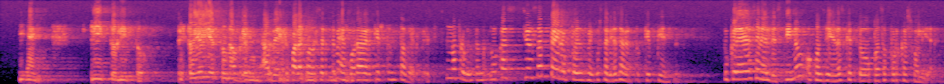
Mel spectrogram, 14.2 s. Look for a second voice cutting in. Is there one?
Yes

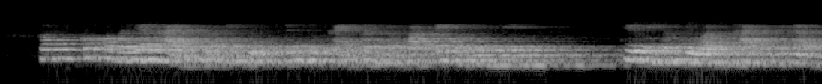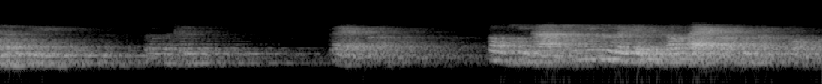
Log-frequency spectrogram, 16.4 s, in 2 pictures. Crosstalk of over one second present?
No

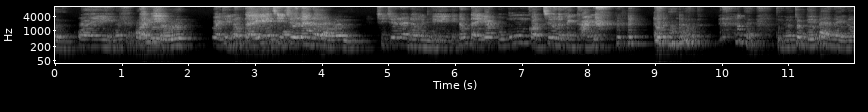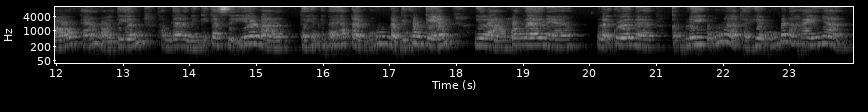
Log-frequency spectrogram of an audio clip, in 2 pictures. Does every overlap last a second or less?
No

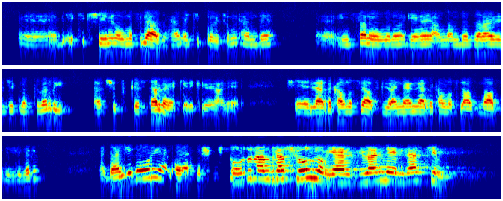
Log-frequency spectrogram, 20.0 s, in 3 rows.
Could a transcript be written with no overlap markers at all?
Yes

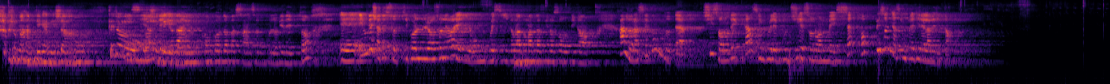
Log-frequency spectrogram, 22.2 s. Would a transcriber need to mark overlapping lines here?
Yes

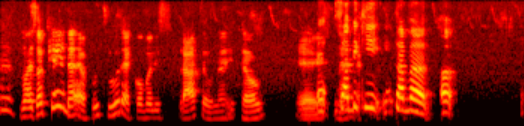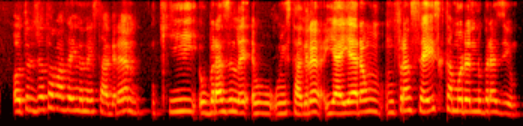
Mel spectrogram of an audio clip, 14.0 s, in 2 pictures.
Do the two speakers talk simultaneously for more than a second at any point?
No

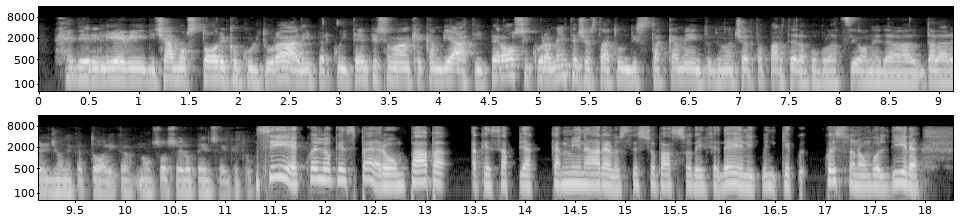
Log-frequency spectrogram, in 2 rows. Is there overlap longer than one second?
No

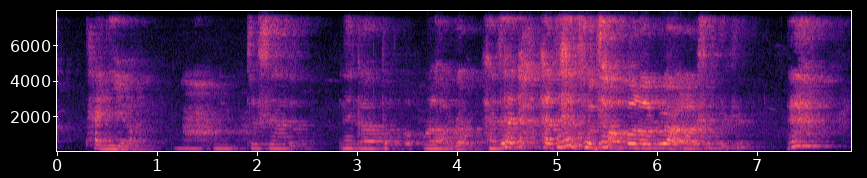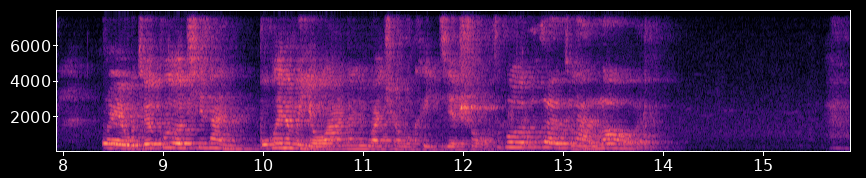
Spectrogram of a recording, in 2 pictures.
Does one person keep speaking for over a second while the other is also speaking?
No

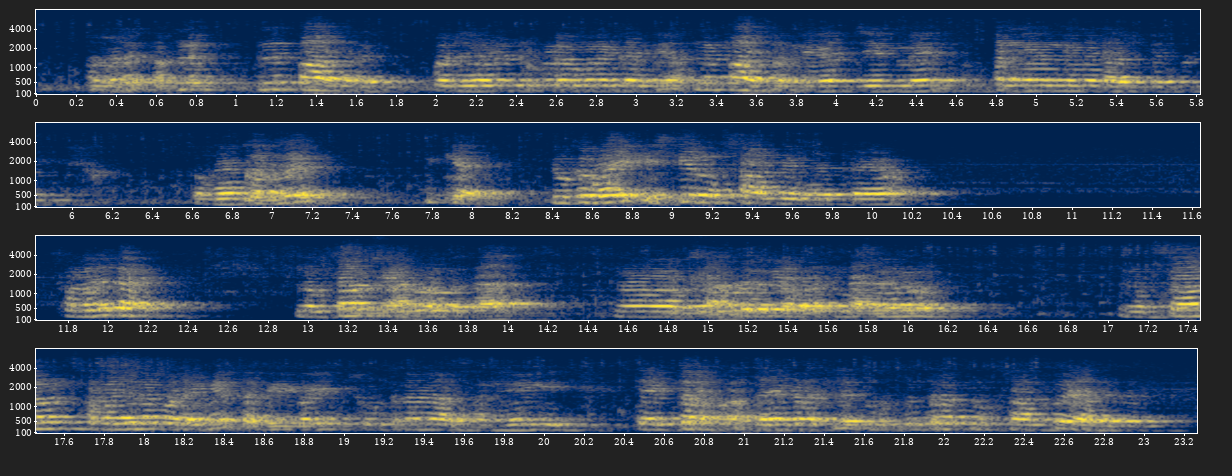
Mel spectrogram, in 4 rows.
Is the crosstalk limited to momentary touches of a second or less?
No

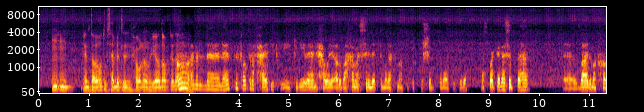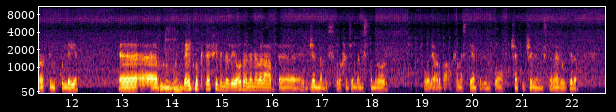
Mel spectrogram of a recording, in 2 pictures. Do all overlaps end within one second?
Yes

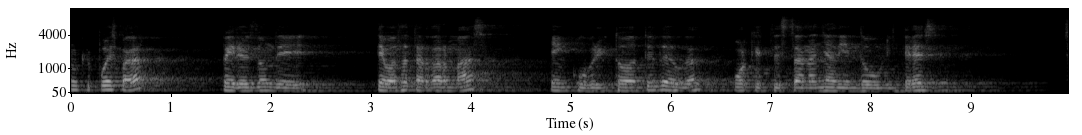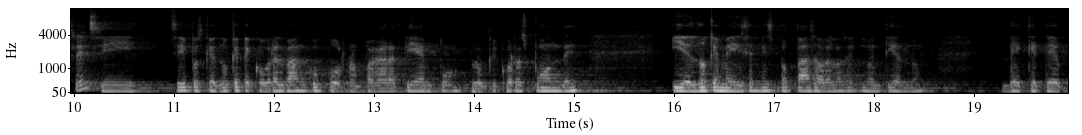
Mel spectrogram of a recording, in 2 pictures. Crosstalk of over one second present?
No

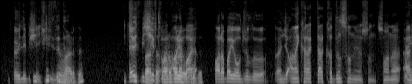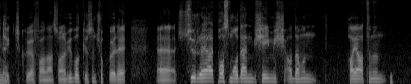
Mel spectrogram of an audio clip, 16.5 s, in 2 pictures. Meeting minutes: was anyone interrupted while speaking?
Yes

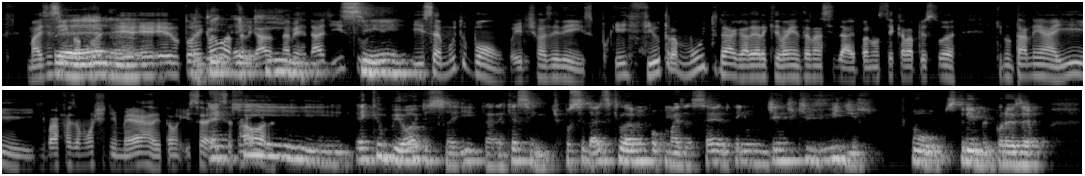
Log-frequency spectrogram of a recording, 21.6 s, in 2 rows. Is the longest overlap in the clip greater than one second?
Yes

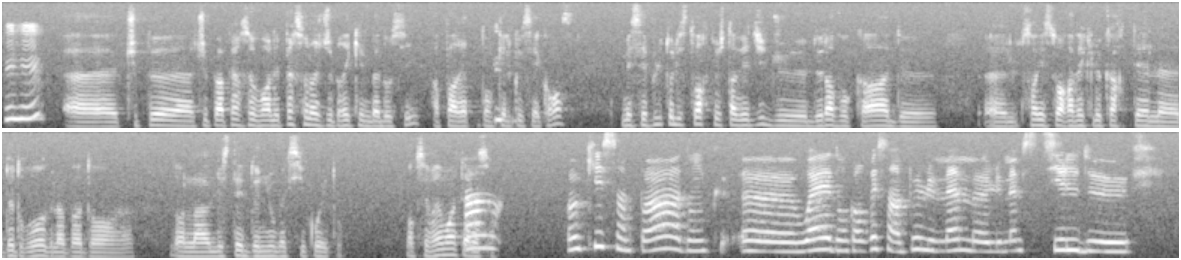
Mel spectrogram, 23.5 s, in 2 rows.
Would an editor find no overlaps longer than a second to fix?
Yes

